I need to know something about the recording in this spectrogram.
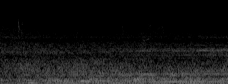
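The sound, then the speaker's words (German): A motorcycle and a car go by, heard as a steady, fairly loud engine-and-tire rumble with broad road noise and no clear rise or fall, and no one speaking. “Es fährt gerade ein Motorrad vorbei. Und ein Auto.”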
